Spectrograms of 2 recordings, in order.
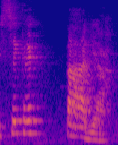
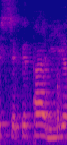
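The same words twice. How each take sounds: First: Secretária slowly, with TÁ stressed. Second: Secretaria with RI stressed. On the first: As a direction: break secretária before a strong TÁ. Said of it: "a sílaba tônica de uma palavra". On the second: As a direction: put the weight on RI in Secretaria. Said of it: "a sílaba tônica tá aqui". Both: Shown as a demonstration.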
